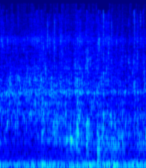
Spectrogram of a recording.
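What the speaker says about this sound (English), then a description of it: "I've boiled a kettle of water, so let's add in the water for the mac to cook." Boiled kettle water pours steadily into a pot on a stovetop for cooking macaroni, a continuous close splashing rush of liquid lasting a couple of seconds with no voices.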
